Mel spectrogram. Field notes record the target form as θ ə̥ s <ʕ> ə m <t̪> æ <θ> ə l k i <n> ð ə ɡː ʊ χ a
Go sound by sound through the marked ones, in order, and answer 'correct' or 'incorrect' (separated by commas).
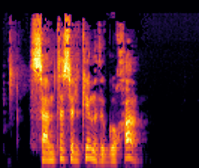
correct, correct, incorrect, incorrect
